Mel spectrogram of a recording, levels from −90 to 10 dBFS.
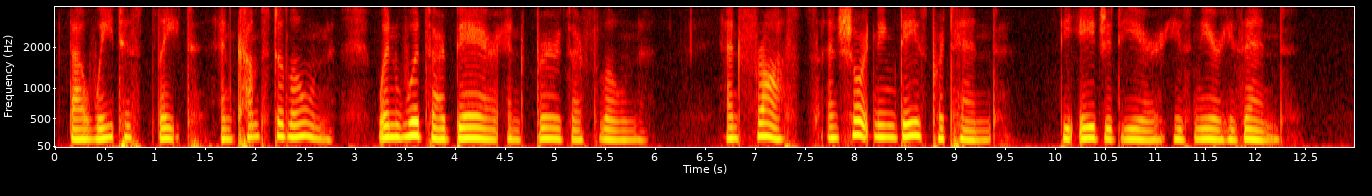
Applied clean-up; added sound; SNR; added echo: none; none; none; none.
